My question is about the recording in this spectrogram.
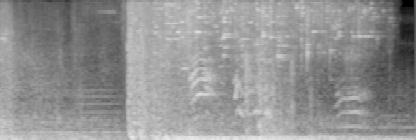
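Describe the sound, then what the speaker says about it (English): Window glass shatters in a sudden loud crash after a quiet, humming stretch, followed by a dense spray of tinkling, scattering shards and clatter that fills the rest of the moment. "the lights begin to malfunction, and shards of glass strike her eyes"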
